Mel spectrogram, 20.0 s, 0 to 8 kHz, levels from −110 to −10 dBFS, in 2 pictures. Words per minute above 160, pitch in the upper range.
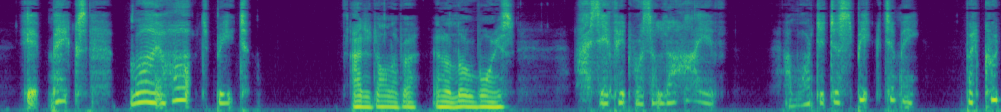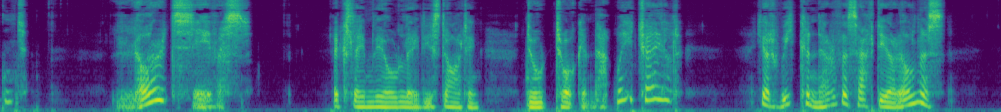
No: slow, 135 wpm; high, 215 Hz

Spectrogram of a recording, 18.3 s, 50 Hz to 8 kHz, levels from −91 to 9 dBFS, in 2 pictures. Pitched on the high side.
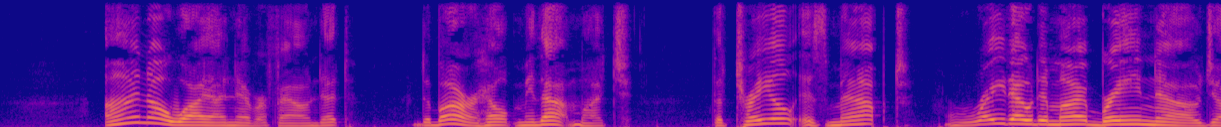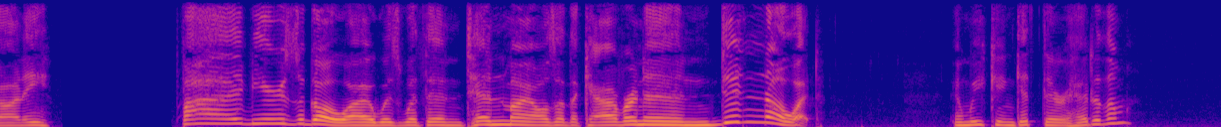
Yes: high, 205 Hz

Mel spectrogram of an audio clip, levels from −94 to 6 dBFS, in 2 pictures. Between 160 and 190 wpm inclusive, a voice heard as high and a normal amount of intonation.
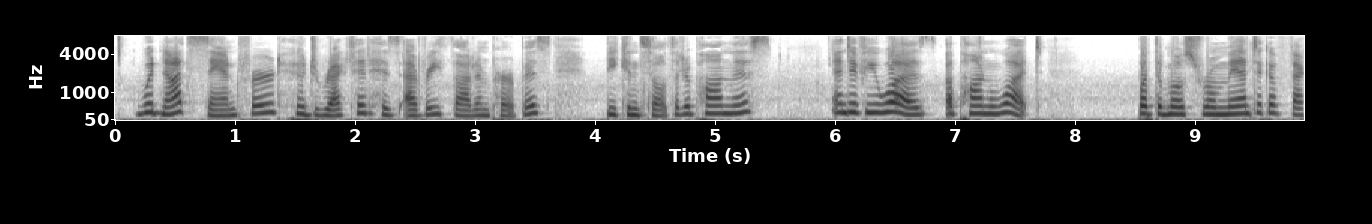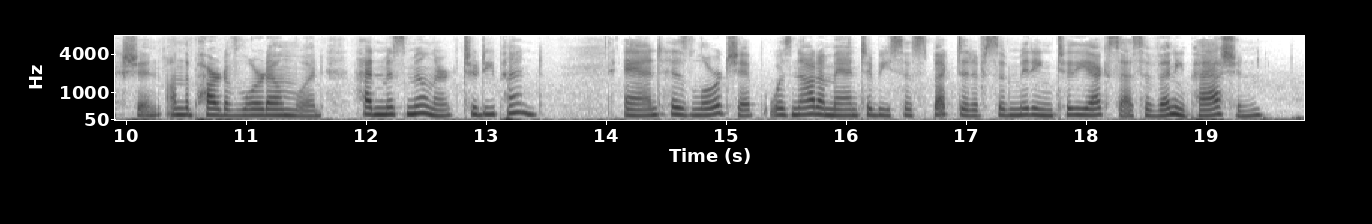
Yes: average, 165 wpm; high, 230 Hz; average, 3.8 semitones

